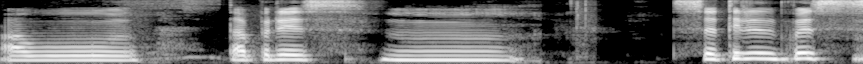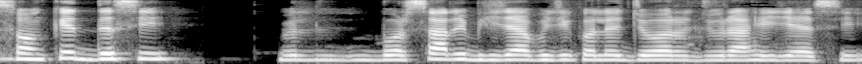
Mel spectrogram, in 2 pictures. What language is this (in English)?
Odia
